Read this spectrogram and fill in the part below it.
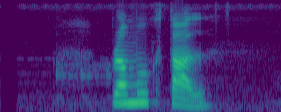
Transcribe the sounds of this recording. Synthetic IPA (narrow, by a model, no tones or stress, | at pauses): prʌmukʰt̪al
